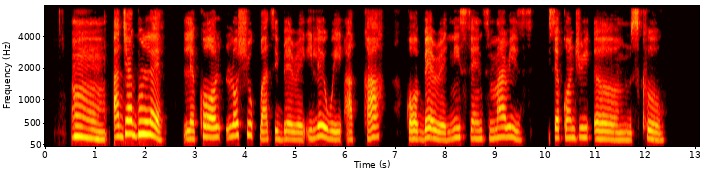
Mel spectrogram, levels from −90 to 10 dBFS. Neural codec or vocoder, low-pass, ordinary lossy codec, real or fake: codec, 16 kHz in and 24 kHz out, 2.2 kbps, FireRedTTS-2 codec; 7.2 kHz; none; fake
